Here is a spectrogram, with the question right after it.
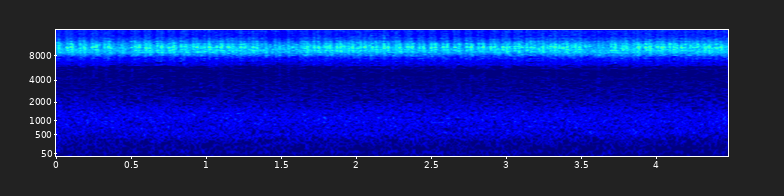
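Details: Crickets chirping, mostly males, by running one wing over the comb-like teeth of the other wing; a piercing, rapidly pulsing high trill sounds continuously with steady volume.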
